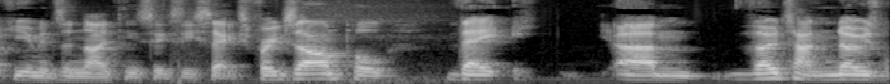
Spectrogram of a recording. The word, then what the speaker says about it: Wotan: And Wotan. It's spelt the W. They do it the German way.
